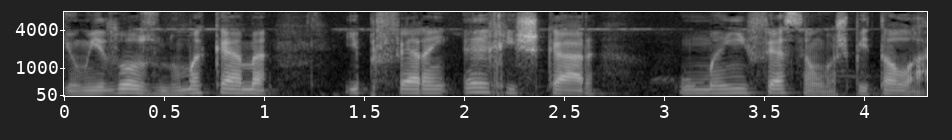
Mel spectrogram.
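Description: A man with a normal speaking voice talks at medium pitch, a moderate pace and ordinary pitch variation. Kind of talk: scripted narration.

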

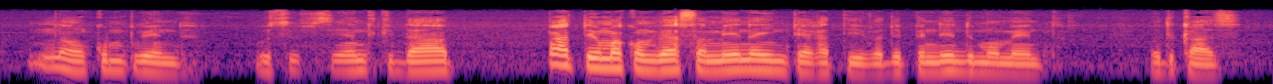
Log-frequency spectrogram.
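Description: A man talks at a fairly quick pace with long, frequent pauses, his pitch fairly high and its variation ordinary. The tone is dark and mellow, and the sound is dry and close with no echo. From São Tomé and Príncipe. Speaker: student. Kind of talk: street interview. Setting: outdoors in a city park.

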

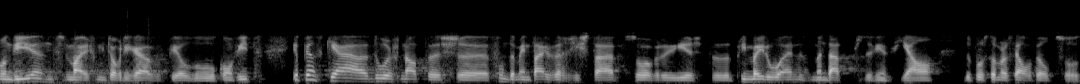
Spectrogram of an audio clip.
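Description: With an ordinary speaking voice, a man speaks at medium pitch and a moderate pace, keeping his intonation fairly even. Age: young. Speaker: member of parliament. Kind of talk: radio interview.

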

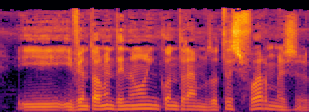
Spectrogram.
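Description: On a very clean recording with a silent background, a man talks in a plain, everyday voice at a fairly quick pace with ordinary pitch variation. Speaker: historian. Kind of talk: interview. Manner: formal.

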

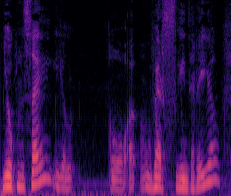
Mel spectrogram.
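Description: With lively intonation, a woman speaks in a somewhat breathy voice of dark, mellow tone. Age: 80s+. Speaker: retired radio and TV presenter. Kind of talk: casual interview. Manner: animated, laughing.

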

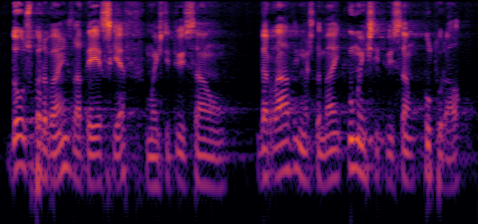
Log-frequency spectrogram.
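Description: A fairly low-pitched man at a moderate pace, with ordinary pitch variation and audible room echo. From Lamego, northern Portugal. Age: 50s. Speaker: audience member. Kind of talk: audience contribution. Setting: theatre with audience.

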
